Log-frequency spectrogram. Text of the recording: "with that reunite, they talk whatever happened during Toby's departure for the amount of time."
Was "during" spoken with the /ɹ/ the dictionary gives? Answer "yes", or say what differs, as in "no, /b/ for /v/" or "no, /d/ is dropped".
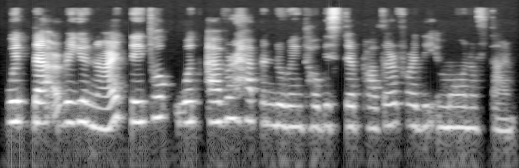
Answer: no, /w/ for /ɹ/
